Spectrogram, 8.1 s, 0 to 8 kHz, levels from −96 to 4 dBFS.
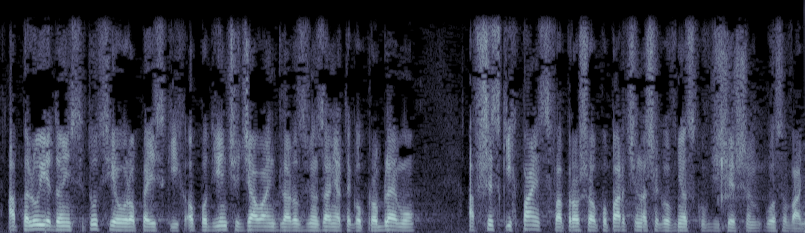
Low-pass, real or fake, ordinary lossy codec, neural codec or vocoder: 7.2 kHz; real; none; none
